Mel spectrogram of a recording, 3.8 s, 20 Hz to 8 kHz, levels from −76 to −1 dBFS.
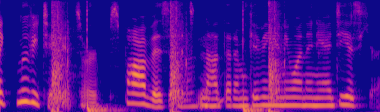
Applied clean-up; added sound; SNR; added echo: classical method log-MMSE.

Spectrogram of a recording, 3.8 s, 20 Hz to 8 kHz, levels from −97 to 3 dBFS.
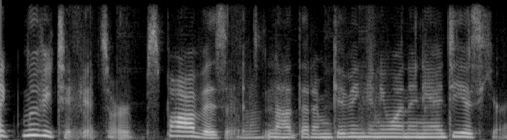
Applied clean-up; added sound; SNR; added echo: neural separator model SepFormer DNS4.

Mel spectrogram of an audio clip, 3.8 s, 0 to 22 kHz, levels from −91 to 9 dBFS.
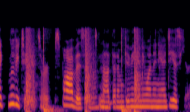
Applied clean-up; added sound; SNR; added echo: classical method Wiener filter.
